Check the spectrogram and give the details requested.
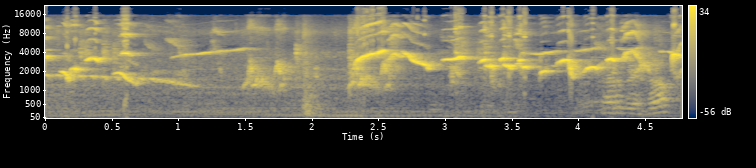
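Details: Emotional song of a pastol white-rumped shama, used to stir other shamas into singing: descending whistles, sharp clicks, then rapid warbled high phrases in quick succession.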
